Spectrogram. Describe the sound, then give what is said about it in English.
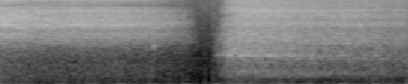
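A big deep breath taken during an Emotional Freedom Technique session, heard as two long, airy, hissing breath sounds split by a brief pause, fairly loud and alone. “Big deep breath.”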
